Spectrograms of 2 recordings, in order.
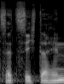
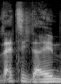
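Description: First: The command is said in a friendly, relaxed tone. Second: The command is said in a harsh, rude tone. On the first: The request was not meant unkindly. "fand ich jetzt nicht unhöflich" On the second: The request is a rude order. "das war ja nicht so"

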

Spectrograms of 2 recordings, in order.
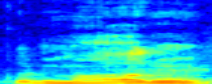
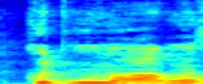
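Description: First: The greeting sounds flat and grumpy. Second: The greeting sounds bright and cheerful. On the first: The speaker is unfriendly in the morning. "wie die Frau unfreundlich ist am Morgen" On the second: The speaker is happy to greet someone. "aber super fröhlich"

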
